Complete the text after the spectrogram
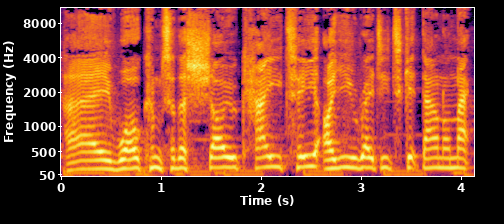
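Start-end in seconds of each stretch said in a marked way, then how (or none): none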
